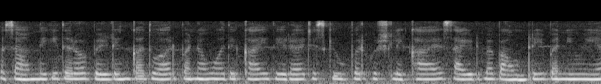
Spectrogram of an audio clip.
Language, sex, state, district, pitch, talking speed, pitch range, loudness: Hindi, female, Chhattisgarh, Korba, 245 Hz, 240 wpm, 240-255 Hz, -13 LUFS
